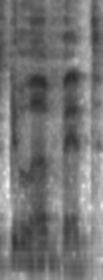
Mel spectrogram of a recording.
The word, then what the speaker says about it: beloved: the adjective is wicked beloved is a good one because there is the verb love and the past of Love is loved okay love ends in a voice sounds on the finally these loved but there is no verb to beloved so the adjective that you're looking here is beloved my beloved ones okay the same with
